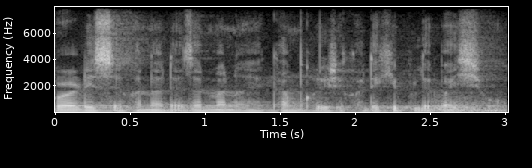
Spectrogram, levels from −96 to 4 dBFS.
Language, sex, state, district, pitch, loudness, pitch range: Assamese, male, Assam, Hailakandi, 95 Hz, -19 LUFS, 95-100 Hz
